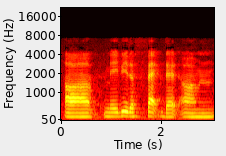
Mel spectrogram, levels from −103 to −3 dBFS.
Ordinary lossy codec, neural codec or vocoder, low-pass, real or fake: none; codec, 16 kHz, 2 kbps, FunCodec, trained on LibriTTS, 25 frames a second; 7.2 kHz; fake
